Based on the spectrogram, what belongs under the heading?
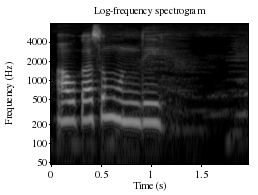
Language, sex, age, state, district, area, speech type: Telugu, female, 60+, Andhra Pradesh, Vizianagaram, rural, spontaneous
